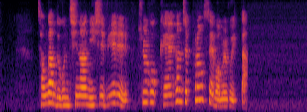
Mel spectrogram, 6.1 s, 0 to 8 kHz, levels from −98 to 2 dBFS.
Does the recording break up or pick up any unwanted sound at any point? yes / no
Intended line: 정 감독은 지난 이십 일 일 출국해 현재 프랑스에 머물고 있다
no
